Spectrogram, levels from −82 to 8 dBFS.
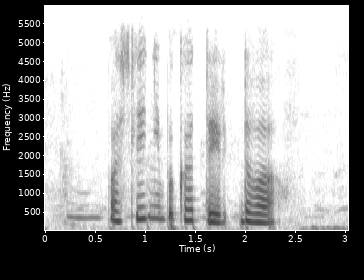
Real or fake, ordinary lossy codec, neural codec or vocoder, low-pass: real; Opus, 24 kbps; none; 5.4 kHz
